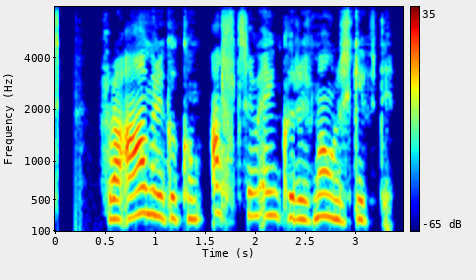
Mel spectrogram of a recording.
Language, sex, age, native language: Icelandic, female, 11, German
